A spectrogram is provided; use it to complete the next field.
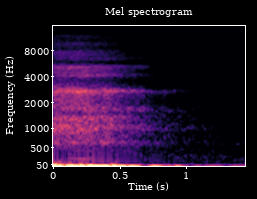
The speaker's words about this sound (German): Atme noch mal tief durch die Nase ein und durch den Mund aus.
